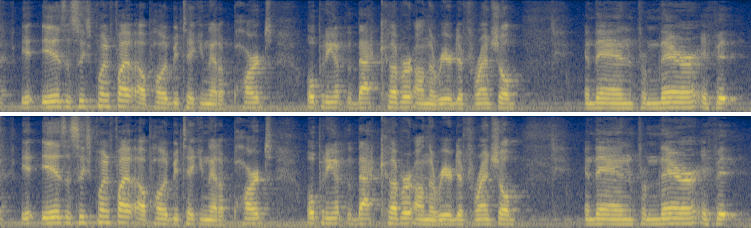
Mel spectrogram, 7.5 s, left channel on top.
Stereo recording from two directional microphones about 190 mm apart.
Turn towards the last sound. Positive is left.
turn(degrees=10)  # may be behind; listen again after turning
